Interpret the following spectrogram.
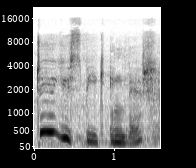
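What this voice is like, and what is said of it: Thick British accent. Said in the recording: “I put on the thickest British accent.”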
